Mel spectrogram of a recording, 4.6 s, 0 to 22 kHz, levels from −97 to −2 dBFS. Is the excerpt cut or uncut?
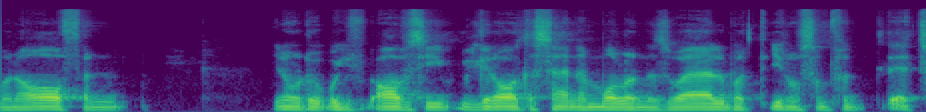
uncut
